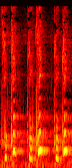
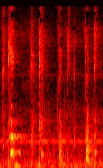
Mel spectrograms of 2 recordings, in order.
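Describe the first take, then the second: First: Higher, voiced clicks rising at each pair; nearer clicking. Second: Soft, unvoiced clicks, far down the road; distant clicking. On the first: Narrator voicing approaching hooves, nearer clicks. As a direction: let the clicks come closer and brighter. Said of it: "The sound seemed to come nearer". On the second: Narrator voicing hooves far off, soft distant clicks. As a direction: whisper the clicks as if heard from afar. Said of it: "he heard a sound far off". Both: A narrator's reading.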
